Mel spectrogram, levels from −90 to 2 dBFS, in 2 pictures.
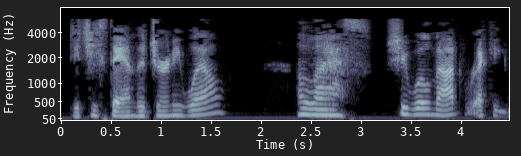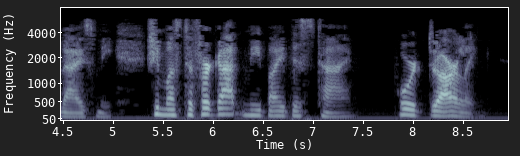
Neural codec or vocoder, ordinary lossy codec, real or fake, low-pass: none; MP3, 24 kbps; real; 7.2 kHz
